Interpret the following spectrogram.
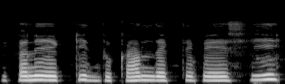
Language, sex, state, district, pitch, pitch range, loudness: Bengali, female, Assam, Hailakandi, 190 Hz, 185-200 Hz, -15 LUFS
